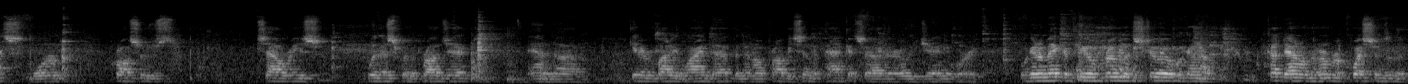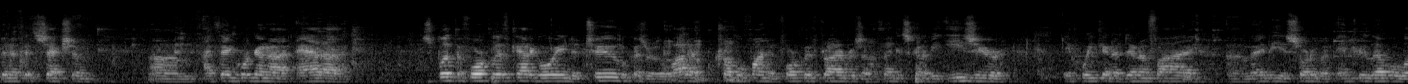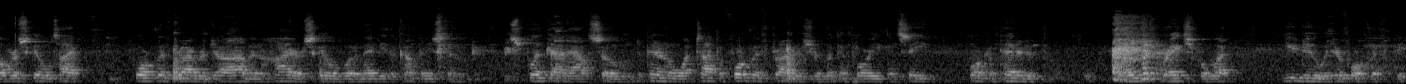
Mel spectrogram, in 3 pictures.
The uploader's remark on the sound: He mentioned the deal in his monthly report, which was given at the DoubleTree Suites by Hilton Hotel in McAllen.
